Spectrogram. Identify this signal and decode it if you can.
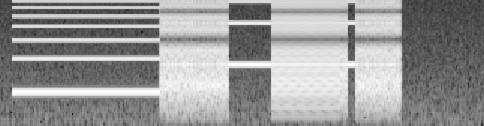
ZX Spectrum tape loading, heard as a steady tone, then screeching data.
